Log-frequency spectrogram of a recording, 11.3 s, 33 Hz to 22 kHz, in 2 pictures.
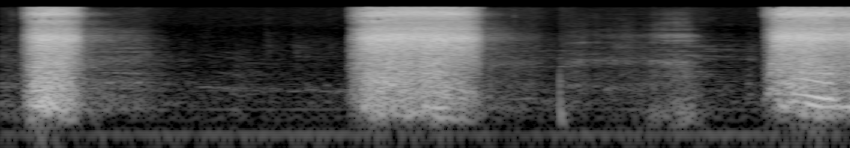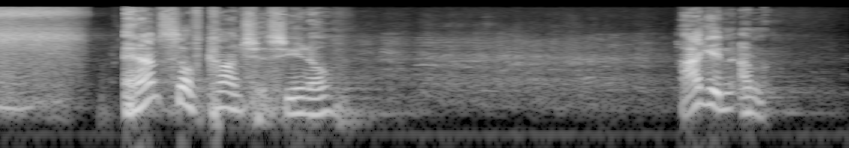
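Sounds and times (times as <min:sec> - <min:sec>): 
voice imitating an old farmer sniffing the air: 0:00.1 - 0:00.7, 0:02.3 - 0:03.3, 0:05.1 - 0:06.4
faint breath: 0:02.3 - 0:06.3
speech: 0:06.6 - 0:08.0, 0:10.2 - 0:10.9
laughter: 0:08.0 - 0:10.6.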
